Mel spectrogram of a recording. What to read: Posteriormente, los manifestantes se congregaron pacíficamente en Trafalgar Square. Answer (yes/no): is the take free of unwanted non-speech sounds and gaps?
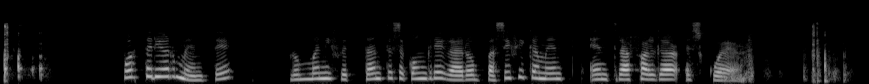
no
